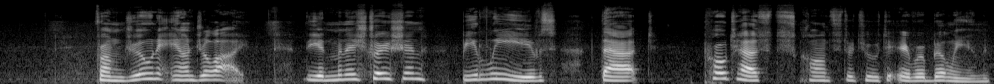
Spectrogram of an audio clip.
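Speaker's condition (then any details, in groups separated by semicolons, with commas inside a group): Cerebral palsy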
